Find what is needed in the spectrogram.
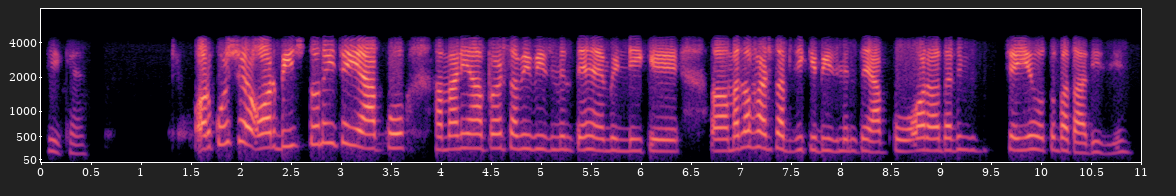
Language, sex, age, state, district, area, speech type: Hindi, female, 18-30, Madhya Pradesh, Hoshangabad, urban, conversation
